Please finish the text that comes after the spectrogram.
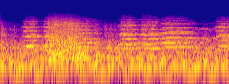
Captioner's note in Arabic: موسيقى أوركسترالية درامية; اطلاق نار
